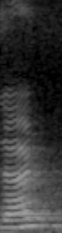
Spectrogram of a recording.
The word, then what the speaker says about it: learned: Learned, well educated, usually written as learned and pronounced with two syllables. Learned, here it is pronounced as one syllable to reflect an ordinary person's way to speaking.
